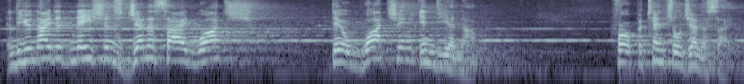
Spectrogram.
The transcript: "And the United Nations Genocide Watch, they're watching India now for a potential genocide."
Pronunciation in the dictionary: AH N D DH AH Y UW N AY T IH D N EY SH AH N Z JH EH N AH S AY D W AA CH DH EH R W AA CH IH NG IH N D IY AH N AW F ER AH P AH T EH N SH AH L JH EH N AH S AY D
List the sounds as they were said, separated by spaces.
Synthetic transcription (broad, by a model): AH N DH AH Y UW N AY T IH D N EY SH AH N Z JH EH N AH S AY D W AA CH DH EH R W AA CH IH NG IH N D IY AH N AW F ER AH P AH T EH N SH L JH EH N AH S AY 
